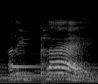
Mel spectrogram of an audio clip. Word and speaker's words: reply: Itu tulisannya reply, bacanya reply ya, reply.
